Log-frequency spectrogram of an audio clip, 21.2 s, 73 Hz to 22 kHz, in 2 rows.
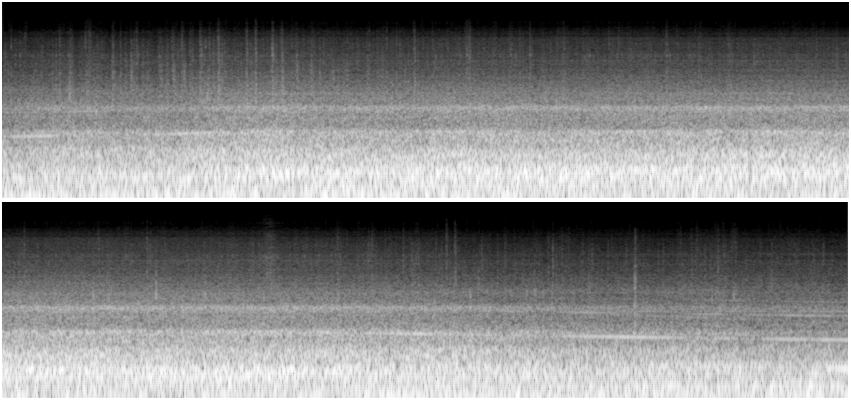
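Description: Steady cabin noise of an Airbus A319 on the ground just after landing: a rumble from the airframe and wheels, with the engines' whine held at two steady tones that dip slightly in pitch near the end.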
